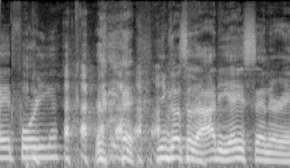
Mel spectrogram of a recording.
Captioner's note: laugh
